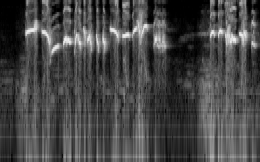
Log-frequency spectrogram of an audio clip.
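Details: White-rumped shama of the hot type, challenging in a pacingan: a rolling run of quick whistles and chips wavering up and down, a short break, then another lively burst.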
